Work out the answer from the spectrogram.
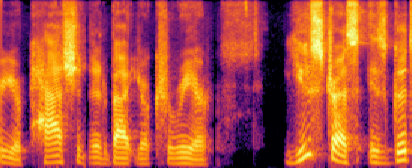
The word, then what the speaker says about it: eustress: a word called eustress it's spelled e-u-s-t-r-e-s-s you stress and that is good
